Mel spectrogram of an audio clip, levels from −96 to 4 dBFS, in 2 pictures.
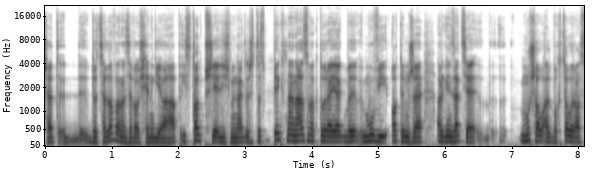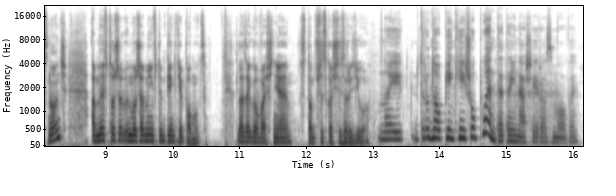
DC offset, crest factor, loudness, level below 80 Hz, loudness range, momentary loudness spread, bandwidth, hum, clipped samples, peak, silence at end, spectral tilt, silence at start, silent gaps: under 0.1%; 16 dB; -21 LUFS; -50 dBFS; 5 LU; 10 LU; over 20 kHz; none; under 0.1%; -4 dBFS; 0.1 s; -5.5 dB/octave; 0 s; none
